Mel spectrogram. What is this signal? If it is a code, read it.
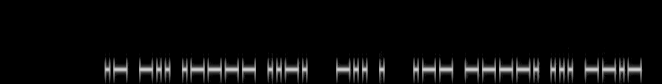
Morse code, heard as a keyed tone, about 28 wpm, 700 Hz. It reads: AD1F DE W9SQ
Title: USA Callsign DE Callsign - 4 Characters - 28wpm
